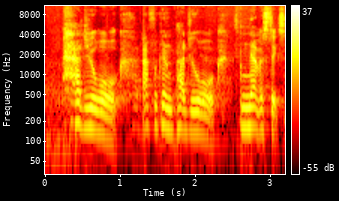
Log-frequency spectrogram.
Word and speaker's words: Padauk: How do you pronounce it? Padauk. Padauk, African Padauk.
